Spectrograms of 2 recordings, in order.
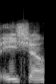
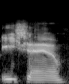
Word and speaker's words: Esham: know what i'm saying it's pronounced isho i'm not esham some moby looking [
